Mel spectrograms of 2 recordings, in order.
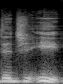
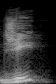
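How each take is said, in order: First: Each word is said separately and in full. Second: The words are squeezed into a single syllable. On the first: "instead of saying" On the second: "the whole Michigan thing"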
